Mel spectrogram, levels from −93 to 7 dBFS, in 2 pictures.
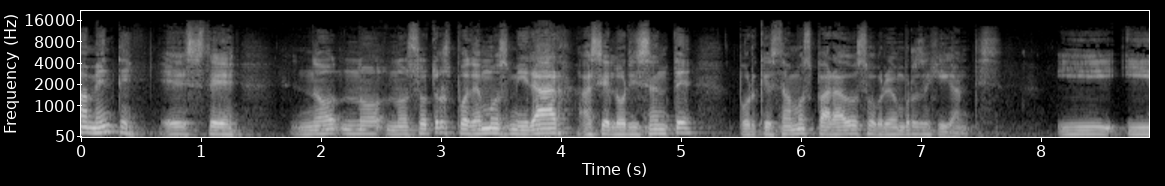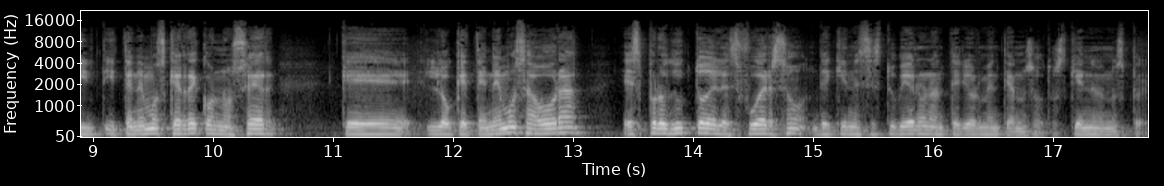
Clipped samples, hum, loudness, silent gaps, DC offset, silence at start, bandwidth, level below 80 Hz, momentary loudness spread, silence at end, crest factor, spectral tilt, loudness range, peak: under 0.1%; none; -23 LUFS; none; under 0.1%; 0 s; 15.5 kHz; -58 dBFS; 11 LU; 0 s; 18 dB; -5 dB/octave; 5 LU; -6 dBFS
